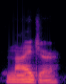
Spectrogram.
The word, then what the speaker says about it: Niger: simeon i was called niger say correctly you know it's not it's greek there is no soft g in greek there were in the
